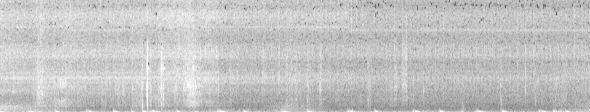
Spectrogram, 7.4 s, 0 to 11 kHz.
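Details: A woman's faint heartbeat near 75 per minute, recorded by her boyfriend under hiss and rubbing, speeding slightly with each breath in; she asks whether this is normal; respiratory sinus arrhythmia.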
